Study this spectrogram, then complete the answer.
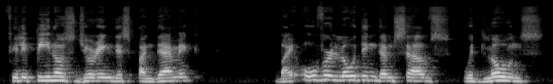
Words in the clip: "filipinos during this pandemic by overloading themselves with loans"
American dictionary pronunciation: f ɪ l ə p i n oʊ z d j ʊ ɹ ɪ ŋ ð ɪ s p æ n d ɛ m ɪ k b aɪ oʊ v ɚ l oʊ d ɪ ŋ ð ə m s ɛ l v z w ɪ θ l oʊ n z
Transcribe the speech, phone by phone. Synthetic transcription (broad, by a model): f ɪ l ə p i n oʊ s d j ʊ ɹ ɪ ŋ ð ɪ s p æ n d ɛ m ɪ k b aɪ oʊ v ɚ l oʊ d ɪ ŋ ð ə m s ɛ l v s w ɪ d l oʊ n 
